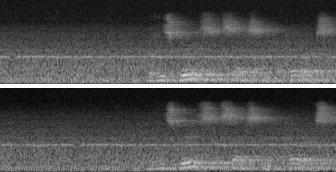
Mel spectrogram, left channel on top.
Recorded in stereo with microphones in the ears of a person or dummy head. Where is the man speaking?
35° left (ahead or behind), 0.7 m; by 3.3 s 60° right (ahead or behind), 1.7 m.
